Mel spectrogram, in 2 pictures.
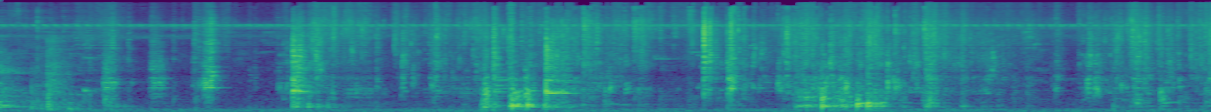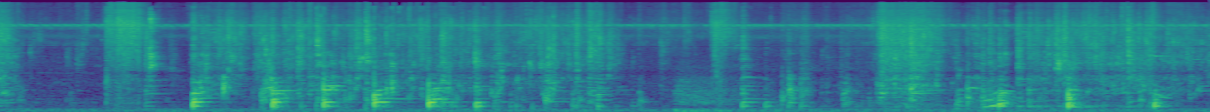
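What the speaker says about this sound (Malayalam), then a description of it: "നമ്മൾ ഈ അമ്മിത്തറമ വെച്ചിട്ടാണ് കേട്ടോ പാത്രങ്ങളൊക്കെ കഴുകുക" Intermittent splashing and clinking of water and dishes being rinsed on a stone grinding-slab platform, in uneven bursts with quiet gaps, close by and without talk.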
